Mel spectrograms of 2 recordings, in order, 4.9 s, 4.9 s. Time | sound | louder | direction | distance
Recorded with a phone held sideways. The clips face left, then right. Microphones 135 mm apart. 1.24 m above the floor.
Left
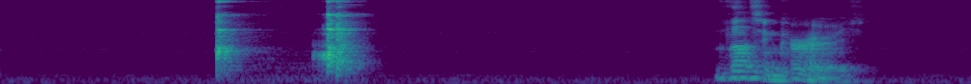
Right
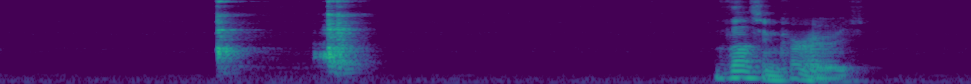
1.1 | dishes clattering | left 1 dB | 65° left (ahead or behind) | 1.1 m
3.6 | a man speaking | right 5 dB | 30° right (ahead or behind) | 0.8 m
